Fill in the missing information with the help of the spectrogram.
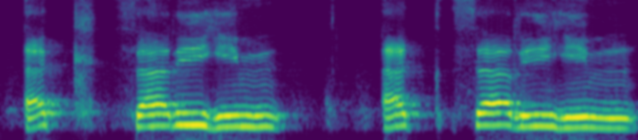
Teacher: Ri incə oxunacaq, tərqiq oxunacaq. Çünki ra hərfindən sonra i gəlib. Him dedikdə mim hərfi izhar olacaq.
